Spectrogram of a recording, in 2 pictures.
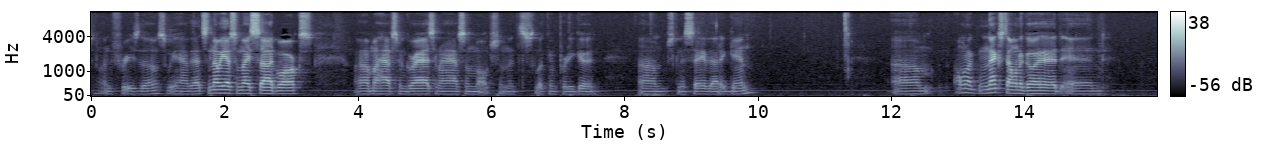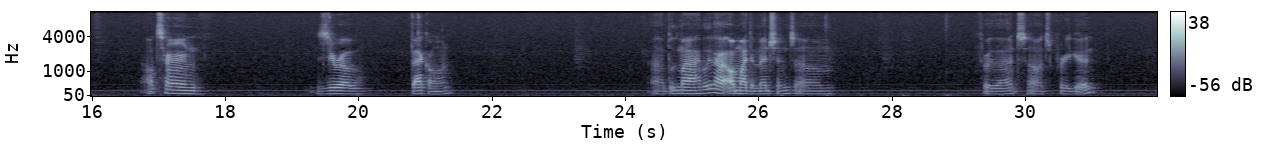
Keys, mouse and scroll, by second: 1.6 space, 5.4 space, 8.1 shift+super+s, 11.4 space, 26.2 space, 28.0 space.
